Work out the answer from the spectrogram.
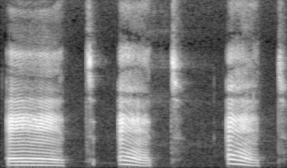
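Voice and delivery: آت as "at", open a, not "ay"; simple short sound. Shown as a demonstration. Teacher demonstrating A in two-letter words, simple sound. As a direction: repeat آت as an isolated word with pauses. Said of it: "نفس الشيء بشكل بسيط".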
